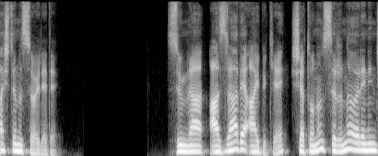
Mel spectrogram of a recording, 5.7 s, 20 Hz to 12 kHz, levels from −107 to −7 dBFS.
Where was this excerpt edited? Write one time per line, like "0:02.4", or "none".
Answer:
none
